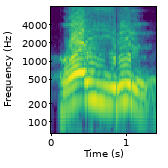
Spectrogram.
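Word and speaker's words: غير: Kalau ngoro kan cendung ke ko ini enggak ggak boleh juga jadi ggak ada tapi gho gho gho ghairil ghairil yanya ringan lembut ghairil lamnya mengalir ma tipis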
